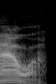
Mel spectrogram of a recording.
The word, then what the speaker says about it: hour: Words with a silent H are pronounced with the vowel first. An hour, an honor, an honest boy.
